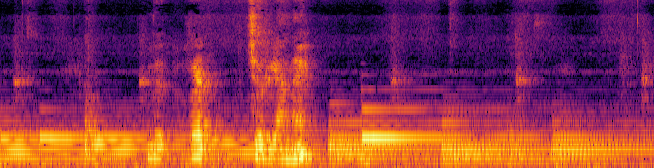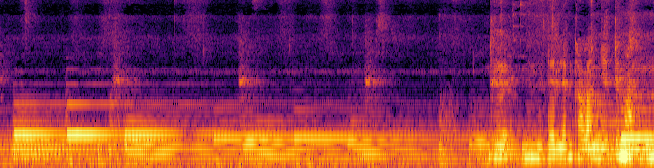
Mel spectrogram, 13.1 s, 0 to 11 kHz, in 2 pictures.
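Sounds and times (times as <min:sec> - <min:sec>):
piano chords: 0:00.0 - 0:13.0.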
